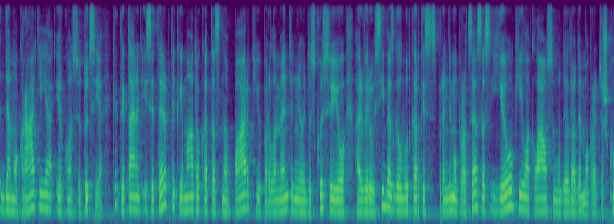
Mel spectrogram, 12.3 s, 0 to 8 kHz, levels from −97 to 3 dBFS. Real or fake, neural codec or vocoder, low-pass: real; none; 7.2 kHz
